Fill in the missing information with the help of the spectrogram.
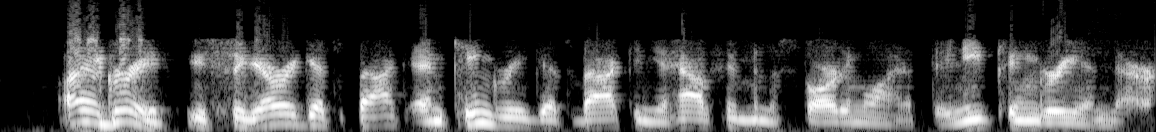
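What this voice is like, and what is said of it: Rochester, New York accent. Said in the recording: “I love that accent. I was playing golf with a guy last week from Rochester, New York ... And he had that same accent.”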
